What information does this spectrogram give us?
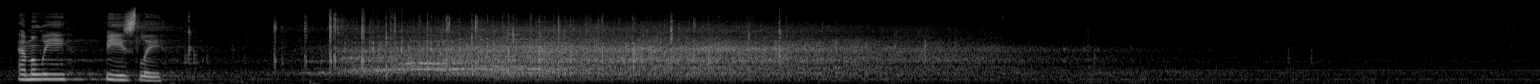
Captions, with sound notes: Emily Beasley. -(audience applauds) -(people cheer)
